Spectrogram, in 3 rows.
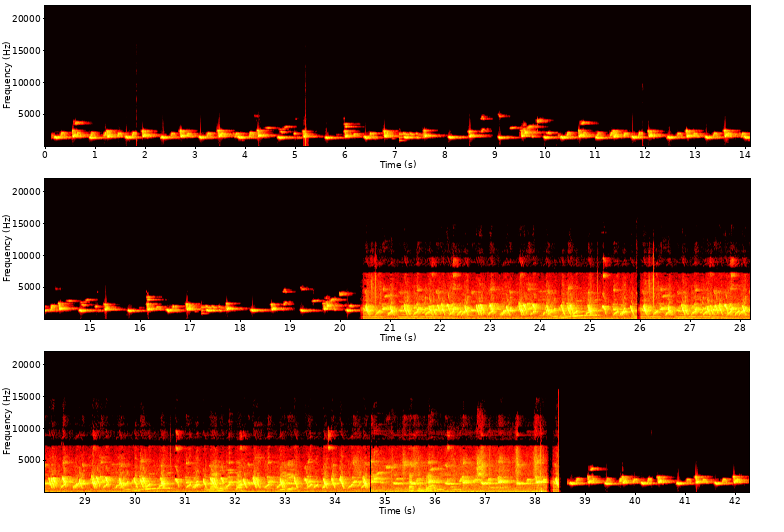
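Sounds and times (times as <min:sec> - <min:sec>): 
garrincha dos lhanos singing: 0:00.1 - 0:42.2.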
